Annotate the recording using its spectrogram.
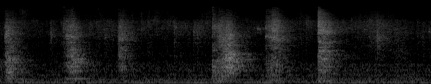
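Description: A cooking utensil stirring pasta in a non-stick skillet, scraping and clinking against the pan in about six short strokes. Under it is a faint sizzle of salmon frying in oil.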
